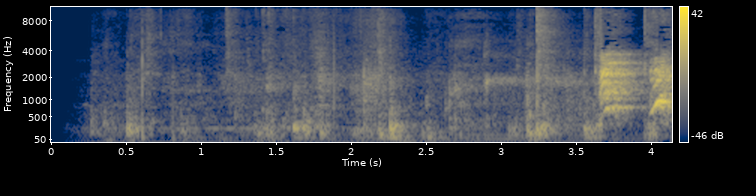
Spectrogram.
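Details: Australian Shepherd puppy being attacked by a bottle brush, giving scattered, irregular yips and short barks over background clatter, with a louder burst of sharp yelps near the end.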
